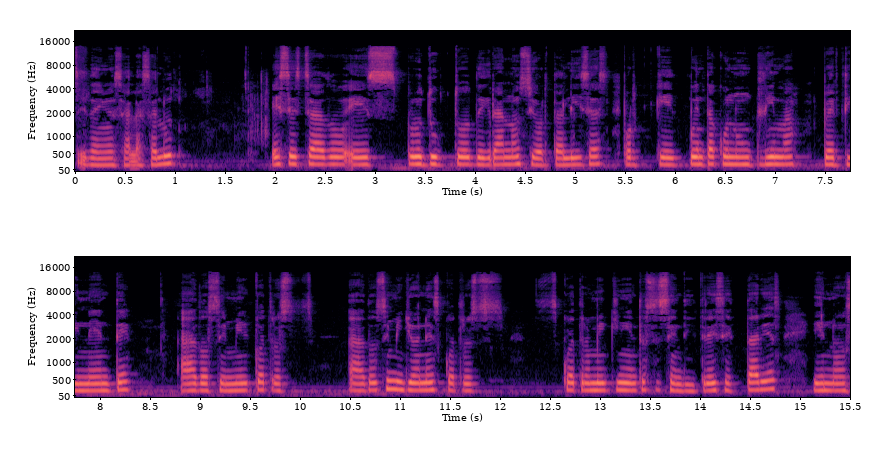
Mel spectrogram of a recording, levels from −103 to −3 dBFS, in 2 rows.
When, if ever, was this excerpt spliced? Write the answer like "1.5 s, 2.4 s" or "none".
1.9 s, 5.4 s, 7.3 s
